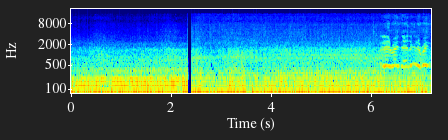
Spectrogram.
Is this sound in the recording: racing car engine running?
yes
